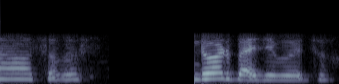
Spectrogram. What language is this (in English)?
Kashmiri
